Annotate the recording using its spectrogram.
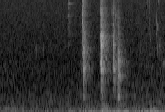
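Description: A few faint computer keyboard keystrokes, four or five quick clicks in the second half.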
